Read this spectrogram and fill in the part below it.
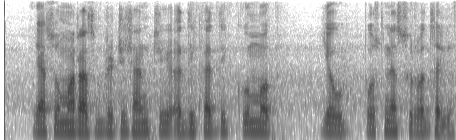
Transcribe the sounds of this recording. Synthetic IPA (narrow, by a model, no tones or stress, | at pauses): jasumaɾasbɾiʈiɕãɲt͡ɕiːʔəd̪ʱikad̪ikːumək | jeʈposɳjasuɾuʋat̪̚d͡zʱaliː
